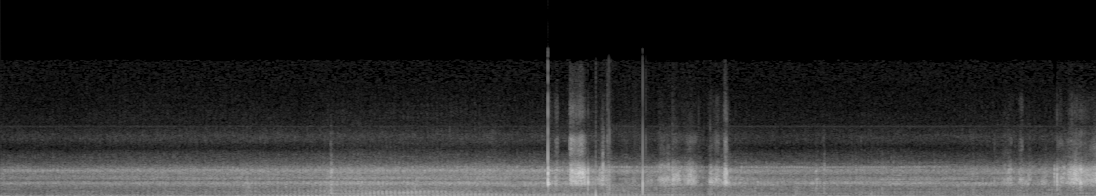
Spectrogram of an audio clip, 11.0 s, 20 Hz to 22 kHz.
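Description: Can-Am Commander 800 side-by-side's V-twin engine running steadily at low speed, swelling a little about three to five seconds in. Several short scraping rattles come about six to seven seconds in.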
